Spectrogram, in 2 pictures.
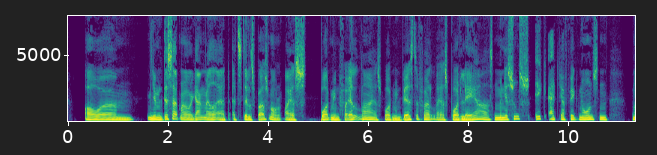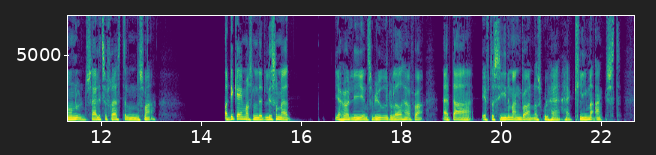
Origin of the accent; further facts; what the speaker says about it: Frederiksberg, Capital Region, Denmark; jeg er født og opvokset i Danmark i en dansk kernefamilie på Frederiksberg med et par gode forældre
